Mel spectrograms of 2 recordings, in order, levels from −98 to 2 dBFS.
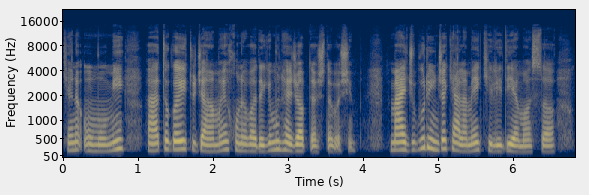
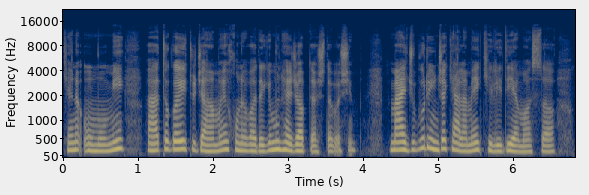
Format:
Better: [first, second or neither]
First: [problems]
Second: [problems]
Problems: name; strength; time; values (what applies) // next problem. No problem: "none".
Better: second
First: thin; somewhat; fading below 300 Hz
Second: none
